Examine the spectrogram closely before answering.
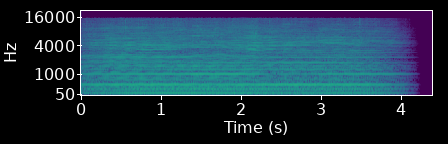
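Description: Stationary woodworking machine running steadily, a buzzing hum that fades in at the start and fades out shortly before the end.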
